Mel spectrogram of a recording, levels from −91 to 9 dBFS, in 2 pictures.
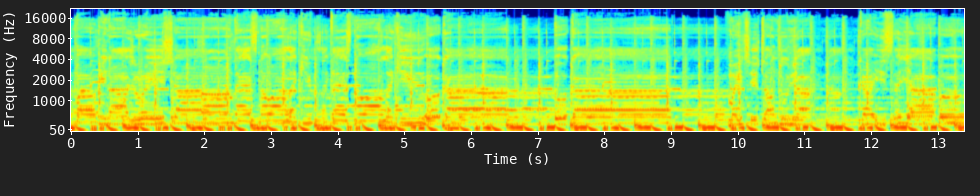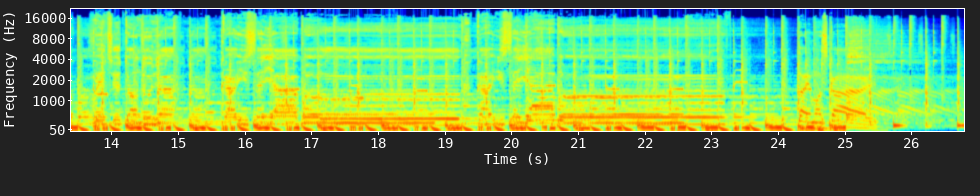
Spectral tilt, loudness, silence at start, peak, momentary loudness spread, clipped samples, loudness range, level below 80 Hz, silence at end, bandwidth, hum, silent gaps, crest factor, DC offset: -4.5 dB/octave; -10 LUFS; 0 s; 0 dBFS; 3 LU; 0.4%; 1 LU; -18 dBFS; 0 s; over 20 kHz; none; none; 10 dB; 0.4%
